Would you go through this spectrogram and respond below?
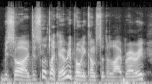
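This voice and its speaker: A chatty young baby dragon talks quickly with his mentor, as a man reading a fan story puts him on. The voice stays close to the reader's own and is recorded at home. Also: a little high, lively intonation, a bit bright, voice pushed down.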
